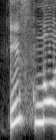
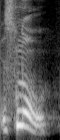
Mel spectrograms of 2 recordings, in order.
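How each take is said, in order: First: इस स्नो run together as "is-no", a vowel before the s; wrong इस स्नो with an extra "i" in front; added initial vowel. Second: Said in the usual way. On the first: Shown as a demonstration. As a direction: mispronounce snow as इस स्नो, "is-no", in two syllables. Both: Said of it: "इस स्नो नहीं कहते".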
